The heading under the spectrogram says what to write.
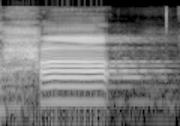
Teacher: ہا حلق سے پڑھیں گے، حلقی ہے حلق، نیچے جو حلق ہوتا ہے وہاں سے ہا، جیسے گلہ صاف کرتے نا ہا کرتے ہیں ویسے آپ کریں ہا ہا۔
